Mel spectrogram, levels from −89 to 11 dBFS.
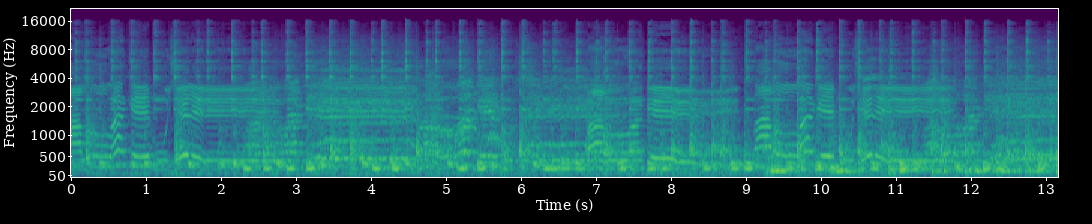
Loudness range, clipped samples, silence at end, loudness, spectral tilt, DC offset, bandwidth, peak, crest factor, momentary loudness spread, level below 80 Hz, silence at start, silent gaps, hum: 2 LU; under 0.1%; 0 s; -19 LUFS; -5 dB/octave; under 0.1%; 17 kHz; -4 dBFS; 16 dB; 4 LU; -44 dBFS; 0 s; none; none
